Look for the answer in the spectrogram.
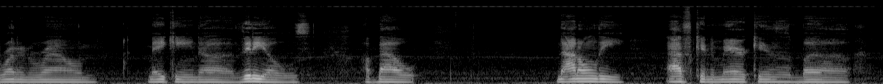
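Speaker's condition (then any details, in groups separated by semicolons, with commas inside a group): No condition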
